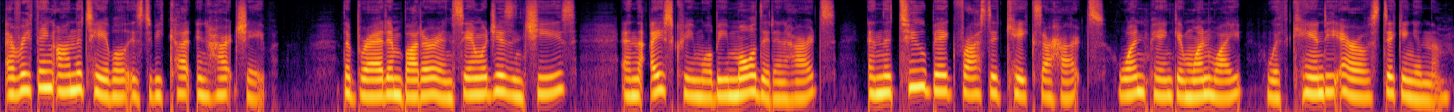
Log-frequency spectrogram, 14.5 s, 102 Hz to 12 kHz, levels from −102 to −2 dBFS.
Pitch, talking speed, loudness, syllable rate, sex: 215 Hz, 190 wpm, -16 LUFS, 5.3 syllables/s, female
